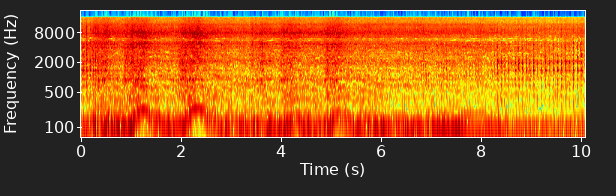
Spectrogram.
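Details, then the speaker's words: Motorcycle twin idling with a few revs, revving fine with no power loss: a rough, uneven knocking under the exhaust note that tracks engine speed. Owner suspects oil, which looks okay. Cause unconfirmed. "okay so yeah that's not something too healthy at all at this stage is that engine knock I don't know what they is I had noises like that before and they're not overly they kind of disappear after the oil circulates or so on and some engines just a bit louder than others"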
